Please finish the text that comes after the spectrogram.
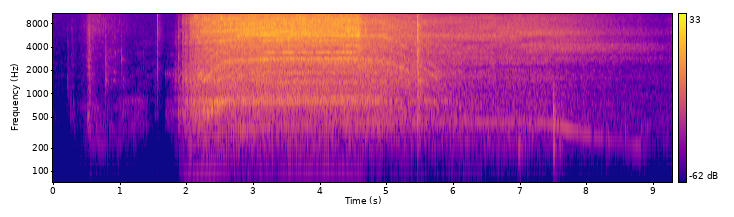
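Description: A power tool trims the edge of a timber lid for a finger-jointed box, running at a loud, high whine for a few seconds before spinning down with a falling tone.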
